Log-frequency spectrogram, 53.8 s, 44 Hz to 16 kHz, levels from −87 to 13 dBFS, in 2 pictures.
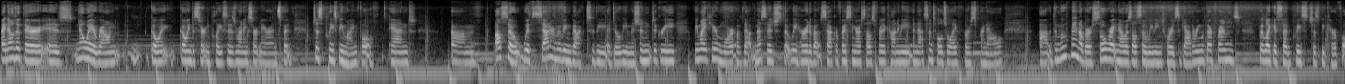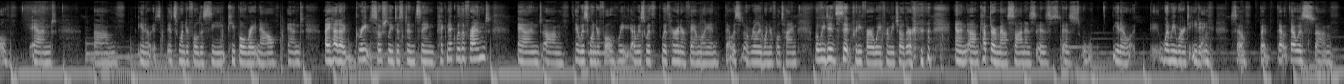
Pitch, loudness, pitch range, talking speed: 210 Hz, -24 LUFS, 150-225 Hz, 175 wpm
